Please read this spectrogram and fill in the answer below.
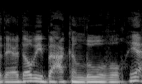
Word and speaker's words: Louisville: He says, I'm guessing that there won't be any PGA events in Louisville for a while.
